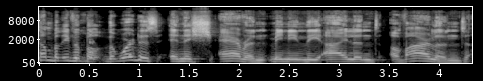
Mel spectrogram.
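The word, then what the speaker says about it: Inisherin: I heard you were gonna ask me to pronounce it and yes I did think it was the Banshee of Ed Sheeran um not insurance so uh and you can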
